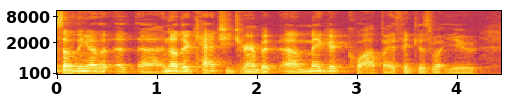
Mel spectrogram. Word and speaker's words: Megaquop: other catchy term, but mega quap I think is what you is that how you pronounce it? Yeah, I say mega quap.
